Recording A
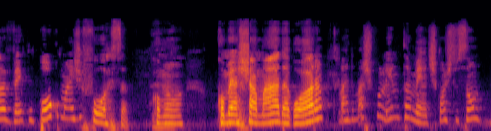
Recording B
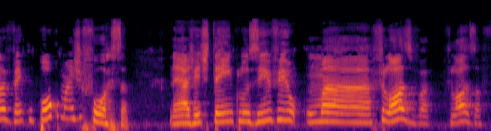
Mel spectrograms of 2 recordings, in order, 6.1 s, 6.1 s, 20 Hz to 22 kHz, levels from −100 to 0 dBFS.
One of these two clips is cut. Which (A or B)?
A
